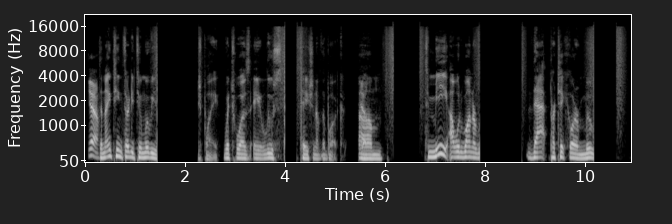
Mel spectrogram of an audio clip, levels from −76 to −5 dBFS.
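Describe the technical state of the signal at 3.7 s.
At 3.7 s hiss swells, then a near-silent hole of about 235 ms opens before speech returns, a wireless microphone squelch dropout from 3.60 to 4.59 s, where fading radio signal triggered receiver muting.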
